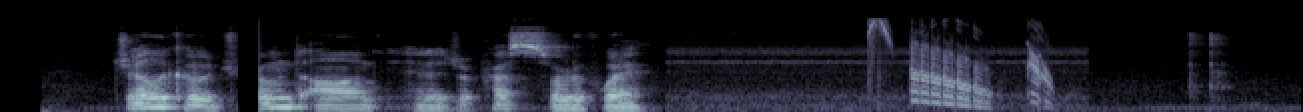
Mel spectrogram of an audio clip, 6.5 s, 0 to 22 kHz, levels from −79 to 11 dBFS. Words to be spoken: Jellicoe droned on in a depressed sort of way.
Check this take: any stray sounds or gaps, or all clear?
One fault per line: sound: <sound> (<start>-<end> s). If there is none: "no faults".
sound: dropout (1.2-1.3 s)
sound: chirp (4.3-5.3 s)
